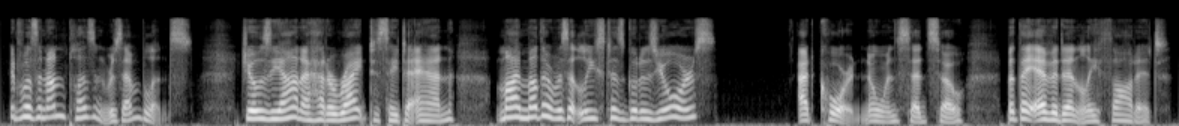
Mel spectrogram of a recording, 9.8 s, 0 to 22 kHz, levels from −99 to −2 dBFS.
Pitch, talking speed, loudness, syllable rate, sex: 225 Hz, 200 wpm, -20 LUFS, 5.8 syllables/s, female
